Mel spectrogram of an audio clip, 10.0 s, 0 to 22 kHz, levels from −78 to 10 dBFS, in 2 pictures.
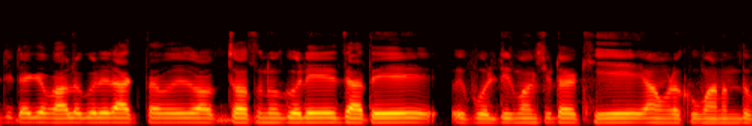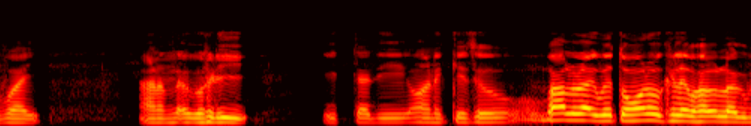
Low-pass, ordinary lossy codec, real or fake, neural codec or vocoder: none; none; real; none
